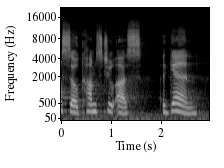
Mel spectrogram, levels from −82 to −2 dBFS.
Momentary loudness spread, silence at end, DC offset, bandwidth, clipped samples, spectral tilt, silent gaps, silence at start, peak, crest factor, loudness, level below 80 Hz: 11 LU; 0.1 s; under 0.1%; 15.5 kHz; under 0.1%; -2.5 dB/octave; none; 0 s; -20 dBFS; 16 dB; -34 LUFS; -60 dBFS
